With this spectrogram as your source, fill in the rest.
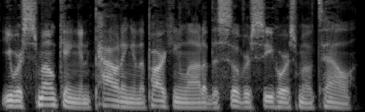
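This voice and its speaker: A man with a very low, deep voice reads a first-person audiobook. His delivery is intense and brooding, like a private monologue. The recording is close and completely dry. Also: brisk, dry recording. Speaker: audiobook narrator.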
